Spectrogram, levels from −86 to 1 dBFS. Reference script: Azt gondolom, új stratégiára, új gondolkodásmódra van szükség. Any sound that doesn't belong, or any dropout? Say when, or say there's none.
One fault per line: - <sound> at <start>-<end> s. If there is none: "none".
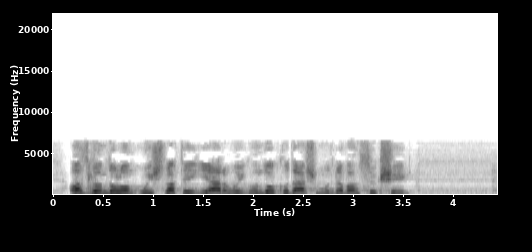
none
